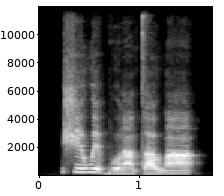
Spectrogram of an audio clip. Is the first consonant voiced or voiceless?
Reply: voiceless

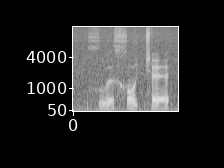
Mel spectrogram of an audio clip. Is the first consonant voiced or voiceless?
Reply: voiceless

